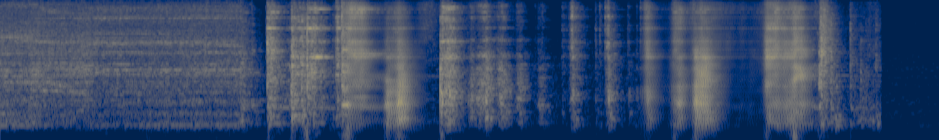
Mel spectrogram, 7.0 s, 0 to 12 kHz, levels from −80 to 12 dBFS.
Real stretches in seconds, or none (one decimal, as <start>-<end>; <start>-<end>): 0.0-2.6; 3.2-4.8; 6.1-7.0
